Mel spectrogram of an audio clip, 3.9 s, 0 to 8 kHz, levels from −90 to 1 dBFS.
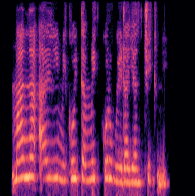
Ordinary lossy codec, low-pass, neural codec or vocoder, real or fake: Opus, 16 kbps; 7.2 kHz; codec, 16 kHz in and 24 kHz out, 1 kbps, XY-Tokenizer; fake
